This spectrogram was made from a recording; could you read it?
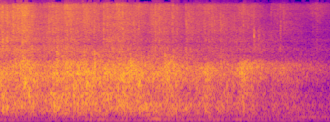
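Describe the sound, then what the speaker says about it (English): An audience at a Makueni county performance event in Kenya claps together in loud, dense applause that swells briefly and then gradually fades. "Clap for yourselves."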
